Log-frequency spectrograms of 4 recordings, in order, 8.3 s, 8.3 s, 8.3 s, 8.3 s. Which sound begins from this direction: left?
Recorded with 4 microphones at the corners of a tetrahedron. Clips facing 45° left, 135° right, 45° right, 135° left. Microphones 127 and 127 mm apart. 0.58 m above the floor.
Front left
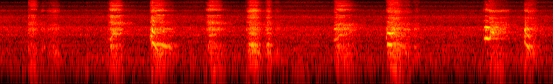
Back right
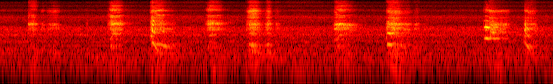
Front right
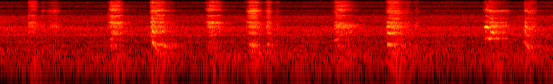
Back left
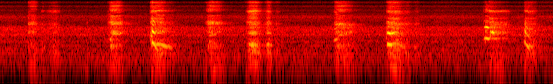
Crying, at 0.4 s.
